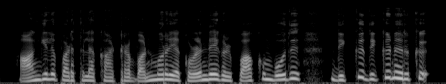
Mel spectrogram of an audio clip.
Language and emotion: Tamil, fearful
